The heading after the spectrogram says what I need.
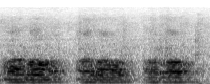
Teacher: Okay, so it's alveolar form. And it's voiced, so it's plus voice, alveolar, and it's tap. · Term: alveolar tap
